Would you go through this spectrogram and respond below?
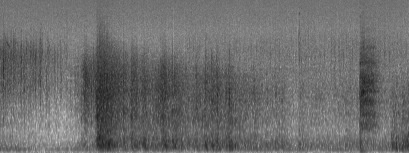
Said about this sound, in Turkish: Gök gülüyor. Allahu alem yağmur yağacak. Yağmur hızlandı. Epeyce ıslanacağız herhalde.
